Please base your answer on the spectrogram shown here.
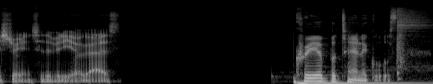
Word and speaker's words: Kriya Botanicals: Kriya Botanicals, that's the pronunciation, that's what I'm gonna be using today.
